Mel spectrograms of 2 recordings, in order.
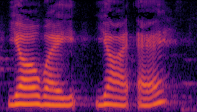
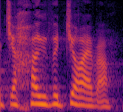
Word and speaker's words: Yahweh Yireh: And this is um, pronounced Yahweh Yireh in the Hebrew or Jehovah Jireh, which comes from the Latin.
